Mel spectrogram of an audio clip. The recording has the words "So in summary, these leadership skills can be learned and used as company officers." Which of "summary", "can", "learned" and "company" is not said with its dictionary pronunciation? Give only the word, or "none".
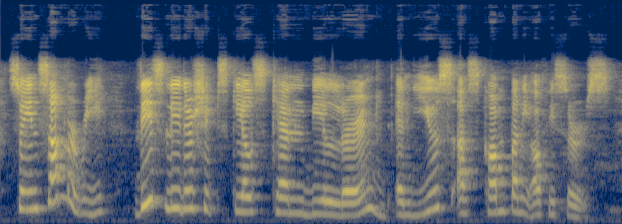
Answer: none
